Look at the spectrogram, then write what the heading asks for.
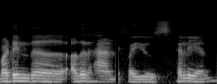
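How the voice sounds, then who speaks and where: Speaking at a fairly slow pace, a man with an Indian accent has a medium pitch and a dark, mellow tone. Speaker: gaming streamer. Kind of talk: live gameplay commentary. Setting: live stream. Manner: animated.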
